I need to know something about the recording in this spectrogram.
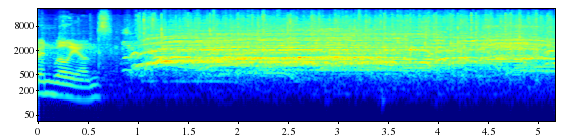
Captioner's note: audience cheers and claps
